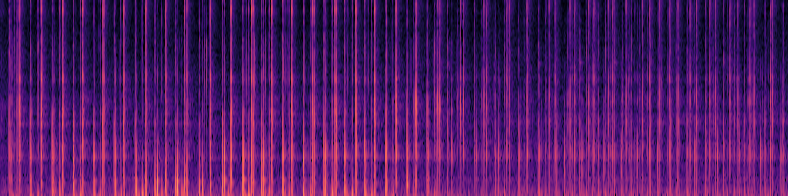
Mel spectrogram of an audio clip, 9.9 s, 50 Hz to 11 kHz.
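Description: Fingertips and nails tap rapidly on the back of a white PS5 controller with a hollow plastic shell, which is partly held behind the recorder. The result is a fast, uneven run of short, dry clicks and knocks with no ring, thicker and louder in the first half and lighter and quieter toward the end.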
